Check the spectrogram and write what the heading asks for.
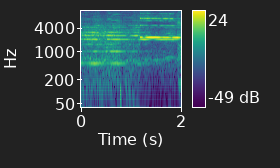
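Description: Held horn-like tones over faint crowd noise: a lower tone in the first second, then a high, piercing one from just after a second in, loud enough that a commentator jokes it wakes him.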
